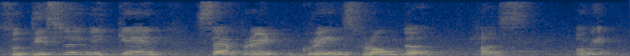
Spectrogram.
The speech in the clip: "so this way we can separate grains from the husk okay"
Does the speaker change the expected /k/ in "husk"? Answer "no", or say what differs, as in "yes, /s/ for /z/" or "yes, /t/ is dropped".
yes, /k/ is dropped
